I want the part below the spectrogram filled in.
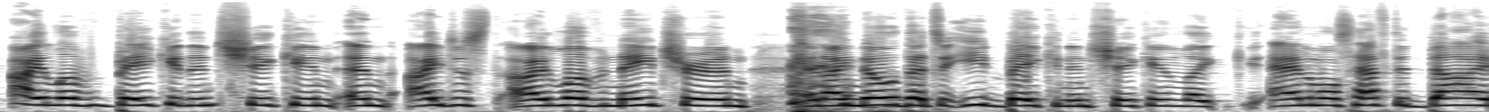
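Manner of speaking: hammed-up upset kid voice; mock crying little girl. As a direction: imitate a kid having a meltdown.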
